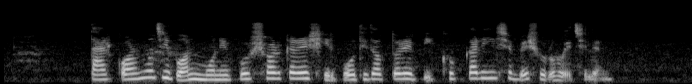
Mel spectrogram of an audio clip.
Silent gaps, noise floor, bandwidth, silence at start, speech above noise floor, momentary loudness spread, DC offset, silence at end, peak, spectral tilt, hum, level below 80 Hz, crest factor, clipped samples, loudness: none; -57 dBFS; 7.4 kHz; 0.9 s; 39 dB; 10 LU; under 0.1%; 0.8 s; -4 dBFS; -6 dB/octave; none; -64 dBFS; 16 dB; under 0.1%; -19 LUFS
